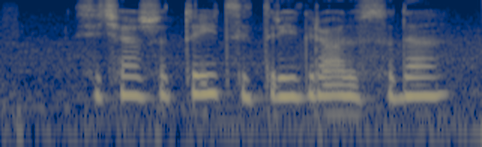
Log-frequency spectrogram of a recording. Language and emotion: Russian, sad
